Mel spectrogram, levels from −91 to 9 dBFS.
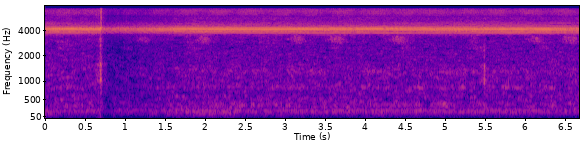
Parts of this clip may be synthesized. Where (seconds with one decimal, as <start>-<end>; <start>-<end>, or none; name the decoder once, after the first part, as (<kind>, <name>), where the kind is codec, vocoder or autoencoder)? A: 0.4-1.6 (vocoder, WaveNeXt)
